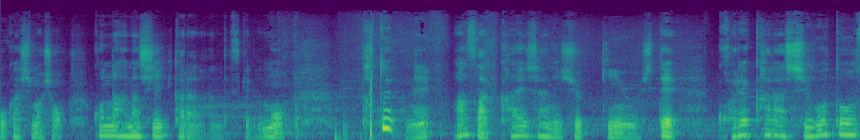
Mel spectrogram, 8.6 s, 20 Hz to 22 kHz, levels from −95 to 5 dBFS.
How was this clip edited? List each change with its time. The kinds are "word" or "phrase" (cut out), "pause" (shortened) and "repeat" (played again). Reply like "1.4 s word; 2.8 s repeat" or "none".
4.5 s pause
